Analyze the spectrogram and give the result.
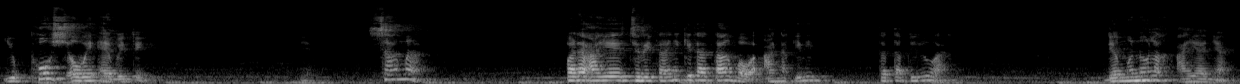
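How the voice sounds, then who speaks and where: A man's voice: fairly high pitch, expressive, a little slow, long pauses, a little mellow, a little hiss or hum. Man preaching in an echoey church hall. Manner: mixes English phrases into preaching, repeats "ya" often. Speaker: pastor. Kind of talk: sermon. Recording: echoey hall, faint ambience.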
